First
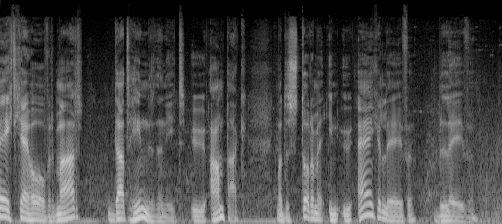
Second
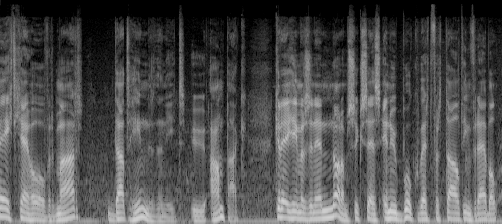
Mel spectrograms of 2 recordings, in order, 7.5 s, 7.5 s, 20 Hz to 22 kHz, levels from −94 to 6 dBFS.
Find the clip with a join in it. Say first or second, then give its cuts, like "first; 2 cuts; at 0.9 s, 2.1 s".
first; 1 cut; at 4.1 s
